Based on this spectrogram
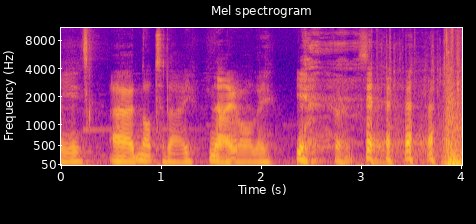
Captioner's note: laughs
